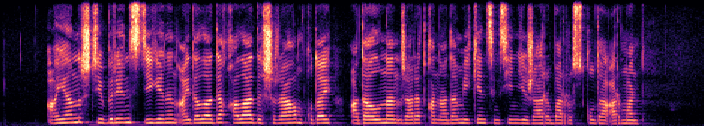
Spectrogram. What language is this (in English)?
Kazakh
